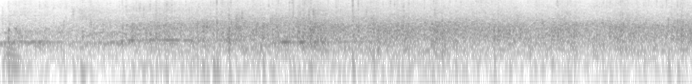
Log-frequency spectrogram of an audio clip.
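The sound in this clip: Audience applause at a live tech-conference recording, a steady dense wash of clapping from a large crowd that holds at an even level throughout, with no voices standing out above it.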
